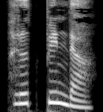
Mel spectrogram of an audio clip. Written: ಹೃತ್ಪಿಂಡ

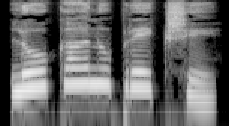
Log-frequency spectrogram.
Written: ಲೋಕಾನುಪ್ರೇಕ್ಷೆ

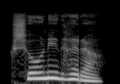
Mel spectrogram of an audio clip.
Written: ಕ್ಷೋಣೀಧ್ರ

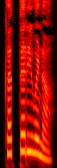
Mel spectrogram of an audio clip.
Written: ಕೇದಾರವನ

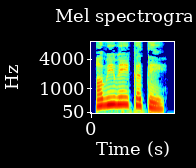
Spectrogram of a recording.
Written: ಅವಿವೇಕತೆ

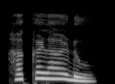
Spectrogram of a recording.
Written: ಹೊಗಳಾಟ

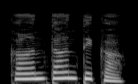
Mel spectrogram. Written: ಕಾಂತಾಂತಿಕ

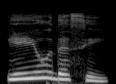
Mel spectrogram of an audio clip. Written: ಎಯ್ದಿಸು

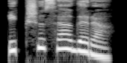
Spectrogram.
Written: ಇಕ್ಷುಸಾಗರ

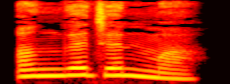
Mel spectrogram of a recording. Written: ಅಂಗಜನ್ಮ

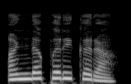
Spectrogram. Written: ಅಂಡಪರಿಕರ

